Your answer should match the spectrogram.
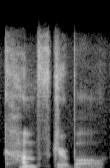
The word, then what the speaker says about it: comfortable: Native speakers say comfortable, not every syllable clearly.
